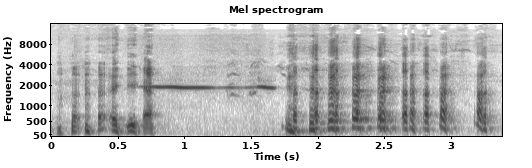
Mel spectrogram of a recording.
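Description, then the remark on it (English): A person whistles one steady, high note for about a second, imitating wind whistling through a hole in a man's head. The whistle sits in a pause between stretches of talking. “That's why I covered up with a hat. So it doesn't whistle.”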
